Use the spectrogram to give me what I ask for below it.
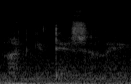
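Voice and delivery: a bare unvoiced whisper on "Unconditionally". First time daring to claim God's love, a whisper. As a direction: breathe "Unconditionally" out with no voice at all. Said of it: "I whispered it".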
